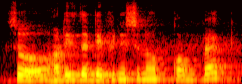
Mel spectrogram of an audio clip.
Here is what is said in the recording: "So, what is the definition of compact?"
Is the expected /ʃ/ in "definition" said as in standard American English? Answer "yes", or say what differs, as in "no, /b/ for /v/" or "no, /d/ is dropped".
no, /s/ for /ʃ/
